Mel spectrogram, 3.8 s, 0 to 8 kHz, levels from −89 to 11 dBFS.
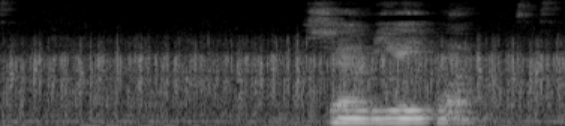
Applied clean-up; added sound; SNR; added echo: none; Boiling; 13 dB; reverberation time 0.2 s.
